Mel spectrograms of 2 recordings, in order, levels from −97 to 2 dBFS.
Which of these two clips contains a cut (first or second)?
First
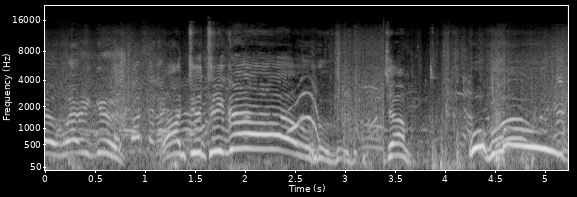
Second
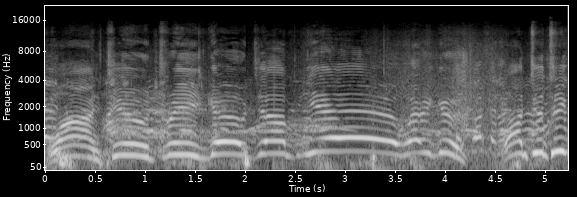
first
